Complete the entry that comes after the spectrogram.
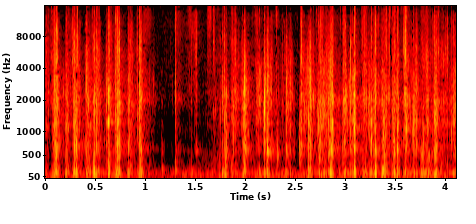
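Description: A hand-sized, hollow orange plastic sunscreen spray bottle containing liquid is held in the fingers and shaken rapidly close to the microphone. It makes a fast, bright train of sloshing, ticking clatters with little low end. The shaking quiets briefly a little past the first second, then picks back up at full pace.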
